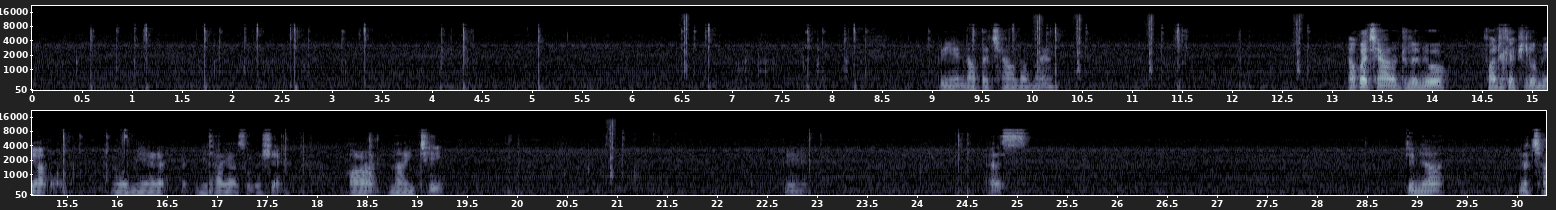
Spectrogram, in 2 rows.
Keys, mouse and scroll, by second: 1.5 middle click, 4.1 s, 10.0-11.9 right drag, 11.9 u, 15.4-16.8 middle drag, 16.8 r, 20.0 g, 20.6 middle click, 23.0 s, 24.3 s.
